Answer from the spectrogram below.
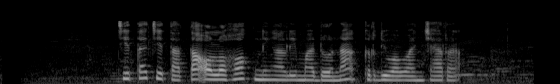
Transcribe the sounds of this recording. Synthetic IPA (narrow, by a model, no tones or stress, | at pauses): t͡ʃit̪at͡ʃit̪at̪aʔɔlɔɦɔk̚niŋalimadonakɨrdiwawaɲt͡ʃaɾa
